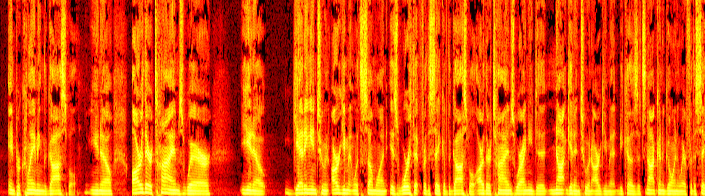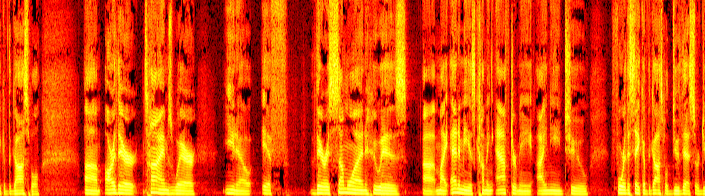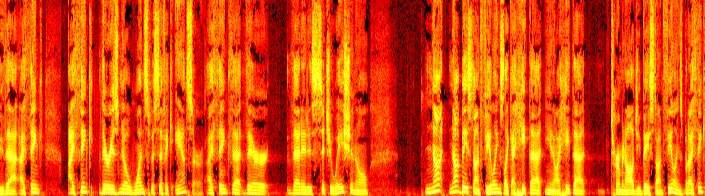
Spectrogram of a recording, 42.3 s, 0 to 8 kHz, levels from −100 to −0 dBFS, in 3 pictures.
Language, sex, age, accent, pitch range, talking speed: English, male, 30-49, American, 115-140 Hz, 175 wpm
